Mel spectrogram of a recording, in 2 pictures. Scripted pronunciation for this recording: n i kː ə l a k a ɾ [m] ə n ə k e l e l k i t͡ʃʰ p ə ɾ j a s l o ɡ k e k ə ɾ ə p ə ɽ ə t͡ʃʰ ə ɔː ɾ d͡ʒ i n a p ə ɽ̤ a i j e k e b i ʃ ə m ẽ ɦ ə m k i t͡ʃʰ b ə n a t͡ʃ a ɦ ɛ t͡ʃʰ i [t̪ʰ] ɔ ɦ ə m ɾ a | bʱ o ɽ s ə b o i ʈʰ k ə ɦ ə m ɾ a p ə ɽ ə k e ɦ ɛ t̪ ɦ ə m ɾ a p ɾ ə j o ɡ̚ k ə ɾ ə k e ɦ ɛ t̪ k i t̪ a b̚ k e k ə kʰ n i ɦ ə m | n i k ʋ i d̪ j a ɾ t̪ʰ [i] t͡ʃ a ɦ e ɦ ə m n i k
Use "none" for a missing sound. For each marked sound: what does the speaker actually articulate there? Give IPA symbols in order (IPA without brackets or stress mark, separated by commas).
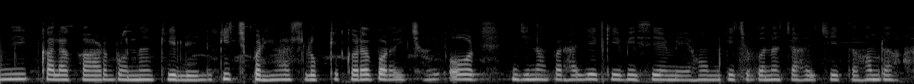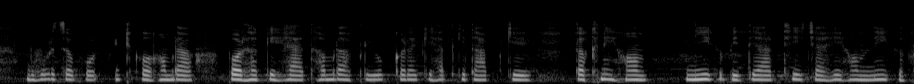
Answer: b, t̪, i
